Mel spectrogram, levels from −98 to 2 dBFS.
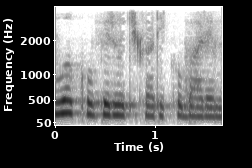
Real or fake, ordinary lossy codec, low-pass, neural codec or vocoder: real; AAC, 16 kbps; 3.6 kHz; none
